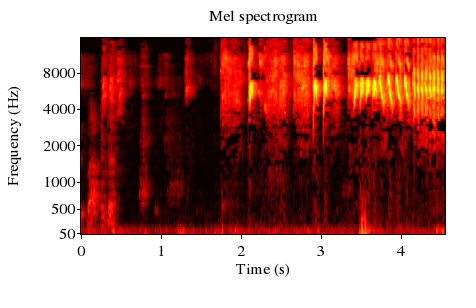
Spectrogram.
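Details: Sogon, the crimson sunbird, in master-audio song for teaching songbirds in Indonesia: faint scattered notes build into sharp high chirps, ending in a quick, pulsing trill.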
